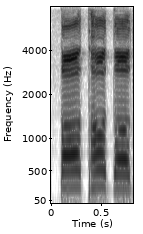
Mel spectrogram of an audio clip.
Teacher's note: त, थ, द, ध यानी ये निकलता है दंत से।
